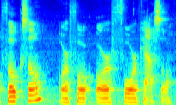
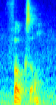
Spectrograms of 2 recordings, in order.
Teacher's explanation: So basically it drops out this castle. Yeah, it drops out the ca syllable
